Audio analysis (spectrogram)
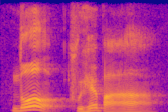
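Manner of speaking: slow mocking taunt. Mocking Jesus on cross.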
